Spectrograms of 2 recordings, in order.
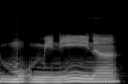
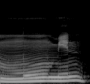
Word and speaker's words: مؤمنین: ہم نے پہلے مؤمن کے بارے میں بتایا تو یہاں پر پہلی ایگزامپل ہے مؤمنین مؤمنین. اگر میں کہوں مومن تو غلط ہو جائے گا.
